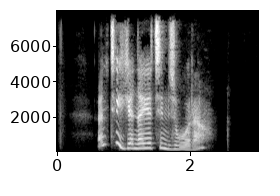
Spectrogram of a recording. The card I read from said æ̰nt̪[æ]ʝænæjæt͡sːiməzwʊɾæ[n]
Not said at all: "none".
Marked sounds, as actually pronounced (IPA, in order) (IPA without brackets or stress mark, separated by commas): i, none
